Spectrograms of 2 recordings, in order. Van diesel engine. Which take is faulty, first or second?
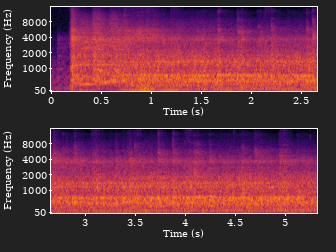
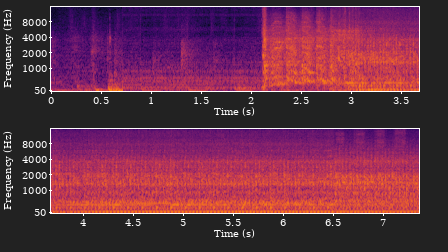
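first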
